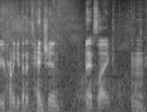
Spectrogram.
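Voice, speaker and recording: A man rattles off his words at a very fast pace. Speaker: streamer. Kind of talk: casual chat. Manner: loud and boisterous in short videos, normal here.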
